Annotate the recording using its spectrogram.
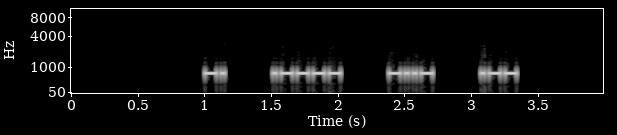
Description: Morse code, heard as a keyed tone, about 42 wpm, spaced as for 19 wpm, 700 Hz. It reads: N1XW
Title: USA Call Signs - 4 Characters - 4x Character Spacing - 40wpm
